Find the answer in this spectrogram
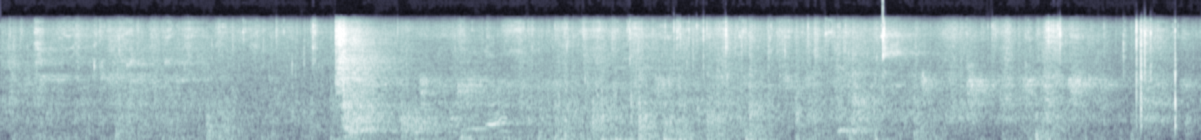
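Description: A horse's hoofbeats on arena dirt as it gallops a barrel-racing run and then slows. A loud sudden noise comes about three and a half seconds in.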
